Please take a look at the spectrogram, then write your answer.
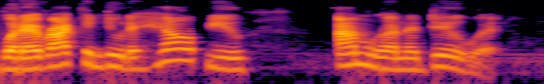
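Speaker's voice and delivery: normal talking voice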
